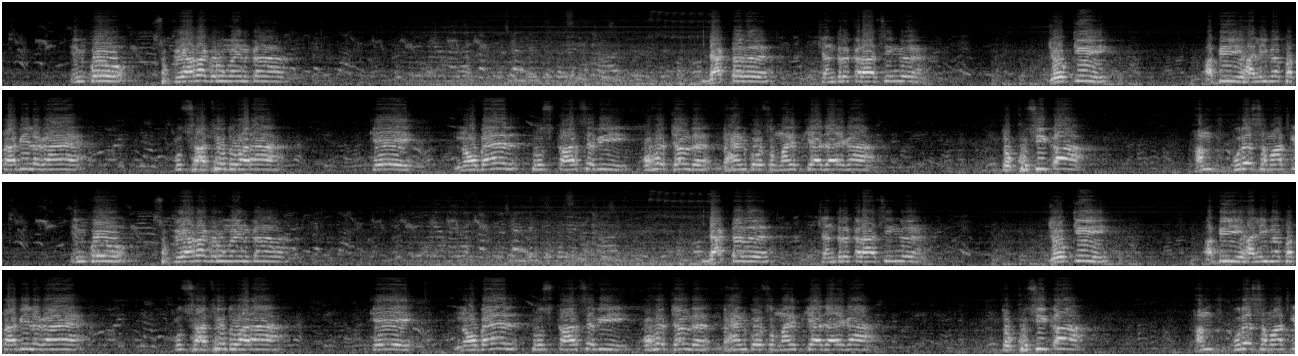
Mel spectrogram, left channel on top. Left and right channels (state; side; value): normal; both; correlation 0.21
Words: इनको शुक्रिया अदा करूंगा इनका। डॉक्टर चंद्रकला सिंह, जो कि अभी हाल ही में पता भी लगा है कुछ साथियों द्वारा कि नोबेल पुरस्कार से भी बहुत जल्द बहन को सम्मानित किया जाएगा, तो खुशी का हम पूरे समाज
